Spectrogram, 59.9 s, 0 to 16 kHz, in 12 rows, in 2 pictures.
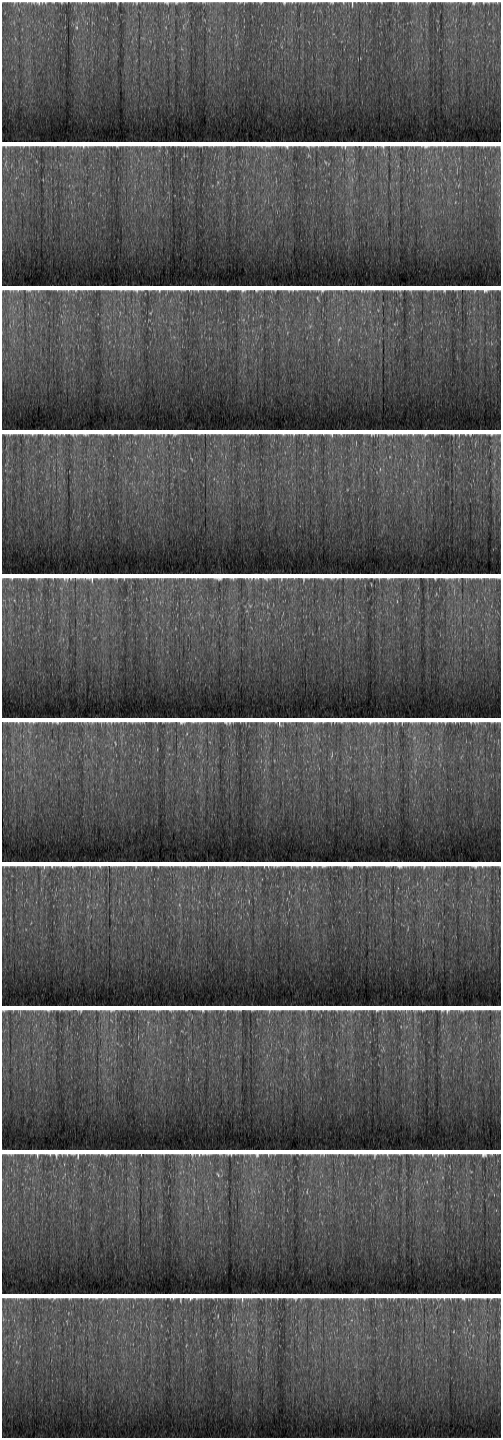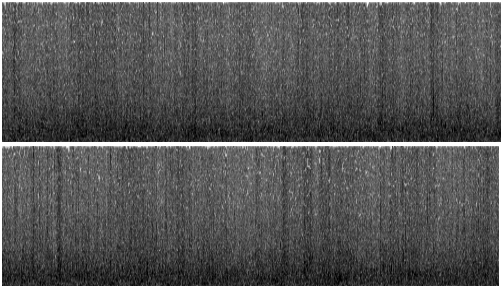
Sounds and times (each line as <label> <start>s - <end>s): small splashy fountain water fixture 0.0s - 59.8s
